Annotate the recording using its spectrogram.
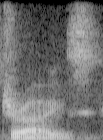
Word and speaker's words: DRXUGS: It has the acronym DRXUGS, pronounced drugs.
